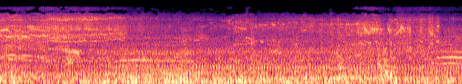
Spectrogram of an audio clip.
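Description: Radio-controlled monster trucks driving and jumping on a grass track, their motors whining up and down in pitch over a continuous rush of noise.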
